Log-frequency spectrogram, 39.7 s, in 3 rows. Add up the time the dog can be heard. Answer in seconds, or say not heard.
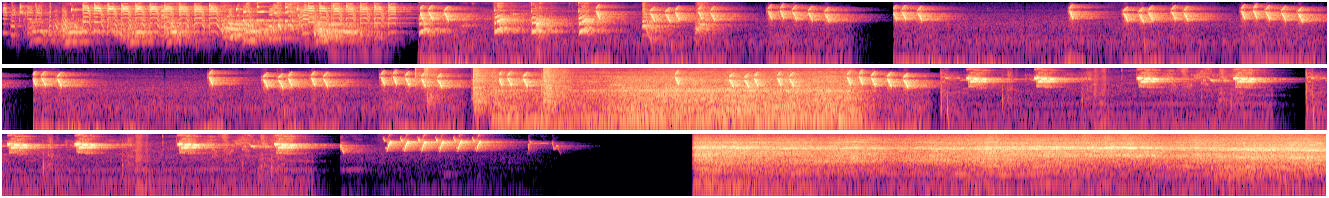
7 s.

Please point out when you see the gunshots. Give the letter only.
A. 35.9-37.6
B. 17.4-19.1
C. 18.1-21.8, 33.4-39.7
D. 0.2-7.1
B.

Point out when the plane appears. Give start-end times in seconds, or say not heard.
18.1-21.8, 33.4-39.7.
